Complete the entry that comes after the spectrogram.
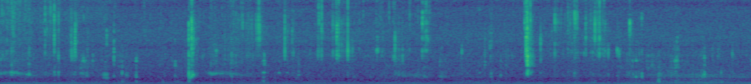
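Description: A person faintly chewing and biting sauced chicken wings, with scattered small mouth clicks; the sharpest come about two and a half and six and a half seconds in.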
